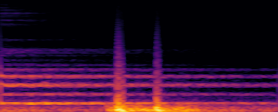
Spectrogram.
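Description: A steady held drone with a heartbeat-like double thump about a second in, two low beats in quick succession; the drone fades away near the end.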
